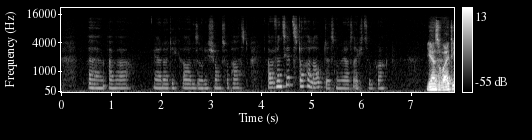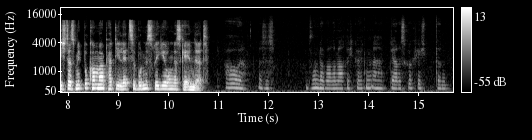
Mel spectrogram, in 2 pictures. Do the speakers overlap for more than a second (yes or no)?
no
